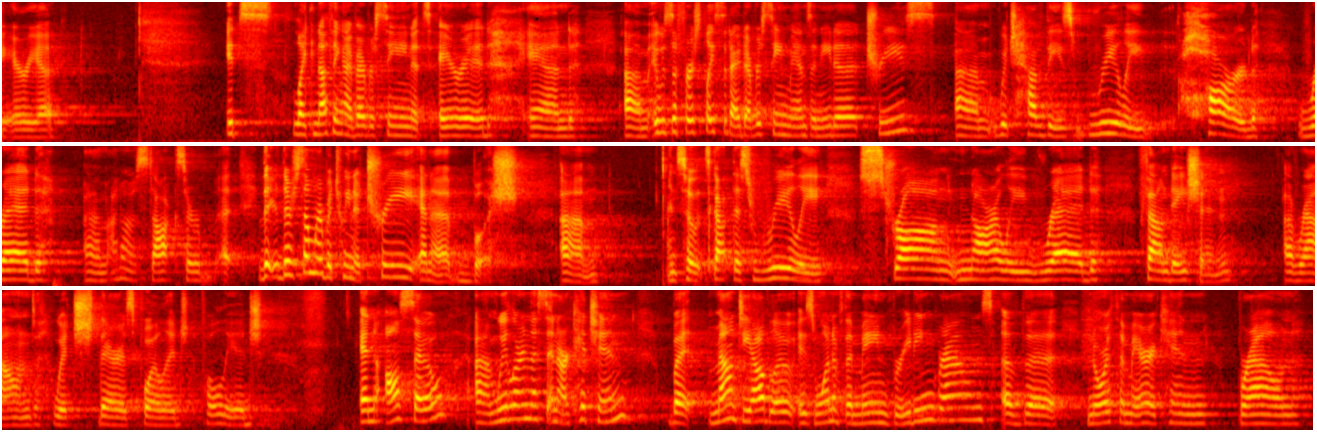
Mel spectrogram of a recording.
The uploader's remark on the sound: recorded live at the 10:00am service on Sunday, February 11, 2024.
